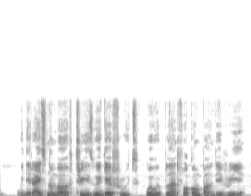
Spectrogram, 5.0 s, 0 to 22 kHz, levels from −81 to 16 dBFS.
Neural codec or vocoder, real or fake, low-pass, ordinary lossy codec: vocoder, 24 kHz, 100 mel bands, Vocos; fake; 10.8 kHz; none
